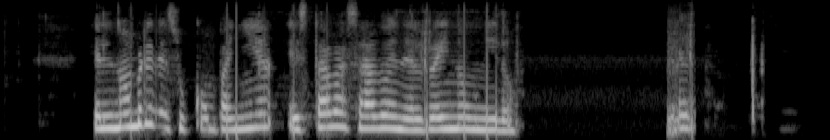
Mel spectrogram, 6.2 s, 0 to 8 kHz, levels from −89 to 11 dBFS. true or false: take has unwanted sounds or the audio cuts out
true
